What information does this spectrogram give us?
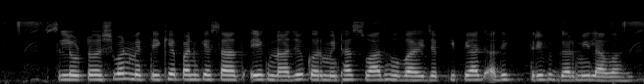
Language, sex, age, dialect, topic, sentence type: Magahi, female, 18-24, Western, agriculture, statement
